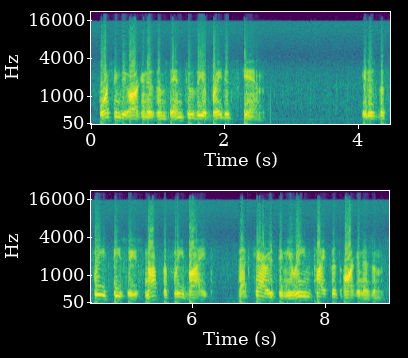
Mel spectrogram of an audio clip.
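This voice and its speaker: A man giving measured, grave scripted narration for an instructional film, recorded on a dull, lo-fi 1950s film soundtrack. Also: on the low side, breathy edge. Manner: measured, grave, authoritative delivery.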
